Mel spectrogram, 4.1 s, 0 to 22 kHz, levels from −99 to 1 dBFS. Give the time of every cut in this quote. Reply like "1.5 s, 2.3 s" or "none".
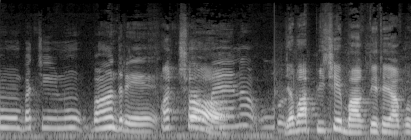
2.7 s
